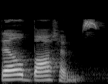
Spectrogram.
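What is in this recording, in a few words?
"bell-bottoms", English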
